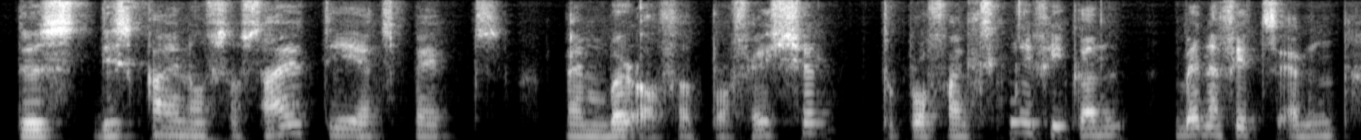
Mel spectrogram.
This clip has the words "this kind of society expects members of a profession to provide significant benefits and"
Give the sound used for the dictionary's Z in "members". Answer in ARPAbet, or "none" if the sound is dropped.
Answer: none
